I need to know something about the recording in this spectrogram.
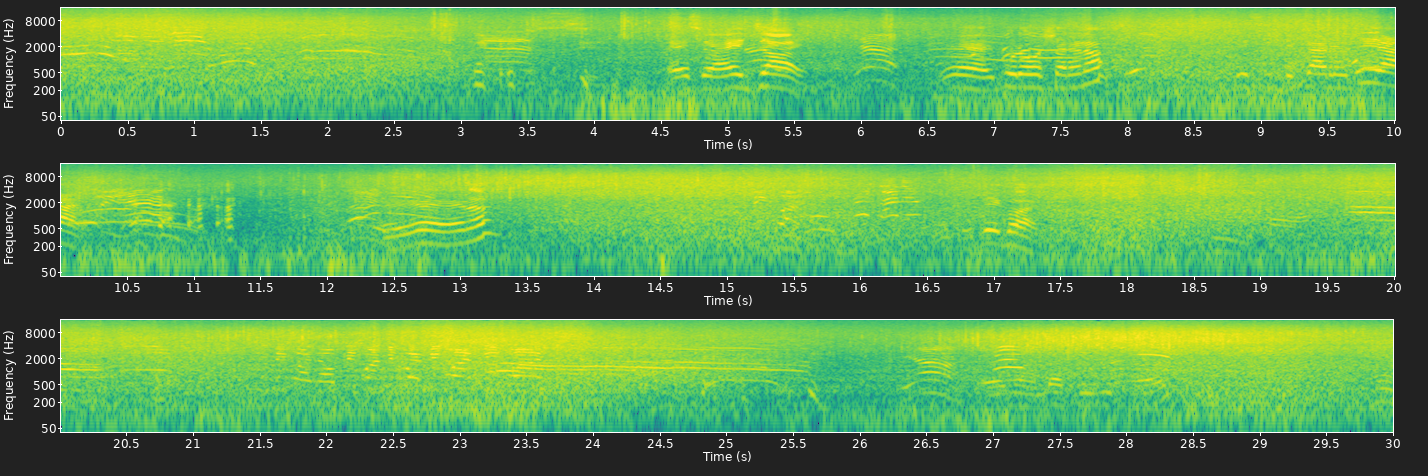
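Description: Women talk and laugh with animation close by.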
